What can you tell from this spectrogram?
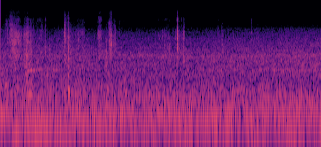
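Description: Steady low hum of street traffic, with a few light taps of slide sandals on the concrete porch.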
